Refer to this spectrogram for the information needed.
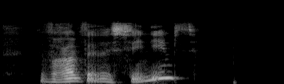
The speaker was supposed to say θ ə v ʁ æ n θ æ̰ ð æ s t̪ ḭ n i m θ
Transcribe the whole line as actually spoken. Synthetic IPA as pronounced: θ ə v ʁ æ m θ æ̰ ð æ s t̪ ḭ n i m θ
